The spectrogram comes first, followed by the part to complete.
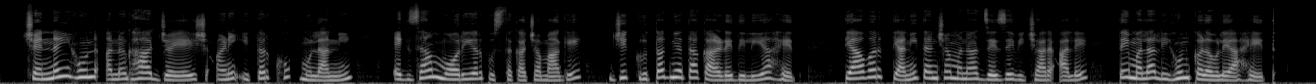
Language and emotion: Marathi, neutral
